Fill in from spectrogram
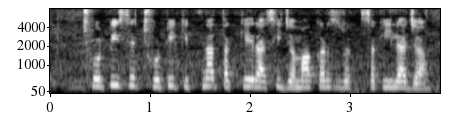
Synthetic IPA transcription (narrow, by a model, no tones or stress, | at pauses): t͡ʃʰoːʈiset͡ʃʰoːʈikɪt̪nat̪ɐkːeɾaːsid͡ʒɐmakɐɾsɐkiːlad͡ʒaː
